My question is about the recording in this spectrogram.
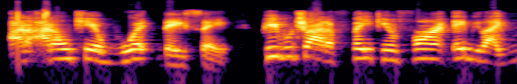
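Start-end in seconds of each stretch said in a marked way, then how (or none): none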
